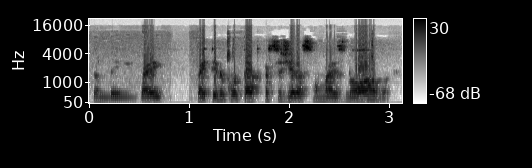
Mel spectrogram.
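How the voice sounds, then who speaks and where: A man in his forties with a Brazilian Portuguese accent and a husky, fairly high voice. He speaks in a reflective, unhurried way, often restarting his sentences and filling pauses as he thinks aloud during an interview. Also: a little mellow, poor audio. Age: 40s. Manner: thoughtful, many fillers and restarts, reflective. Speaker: music teacher and guest musician. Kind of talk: casual interview talk.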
